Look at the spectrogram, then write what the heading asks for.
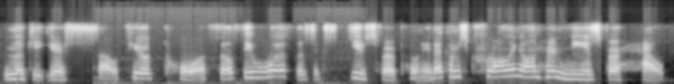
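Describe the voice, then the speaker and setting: A man's voice: high voice, animated, a little slow, dark tone, dry recording, lo-fi sound, pitched above the performer's own voice. A man voicing a cold, cruel, haughty older-sister pony mare in a story reading, contemptuous and scolding in manner. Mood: harsh, scornful.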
